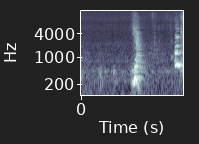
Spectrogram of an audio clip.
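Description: A small white terrier, a West Highland white terrier, gives one short bark about a second in, in excitement during trick training.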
